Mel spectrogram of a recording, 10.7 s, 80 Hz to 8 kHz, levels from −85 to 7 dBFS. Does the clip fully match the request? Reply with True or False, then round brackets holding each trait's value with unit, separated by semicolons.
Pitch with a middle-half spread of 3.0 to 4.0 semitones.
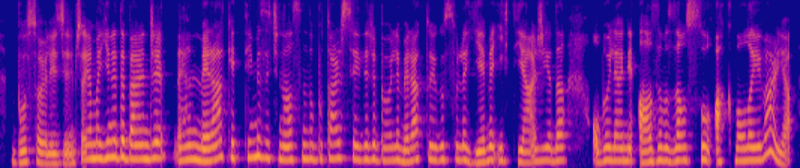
False (2.5 semitones)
